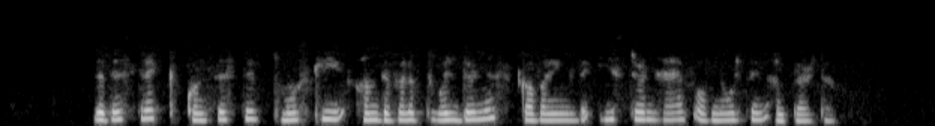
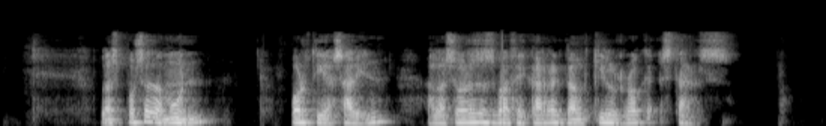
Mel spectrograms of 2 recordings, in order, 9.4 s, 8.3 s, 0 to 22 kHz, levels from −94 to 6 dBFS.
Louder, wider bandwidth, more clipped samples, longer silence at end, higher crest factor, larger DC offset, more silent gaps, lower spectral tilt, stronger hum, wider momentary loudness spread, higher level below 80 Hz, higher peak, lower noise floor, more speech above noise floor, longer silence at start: second, -27 LUFS vs -20 LUFS; second, 3.9 kHz vs 7.6 kHz; neither; about the same, 1 s vs 1 s; about the same, 18 dB vs 18 dB; neither; neither; first, -12 dB/octave vs -7 dB/octave; neither; second, 7 LU vs 12 LU; second, -72 dBFS vs -54 dBFS; second, -8 dBFS vs -2 dBFS; first, -87 dBFS vs -61 dBFS; first, 61 dB vs 43 dB; about the same, 0.95 s vs 1 s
